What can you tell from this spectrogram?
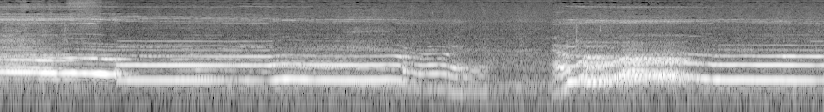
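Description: Pet dog howling: a long, drawn-out howl that falls in pitch and trails off about four seconds in, then after a short break a second long howl that starts about halfway through and falls away at the end.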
